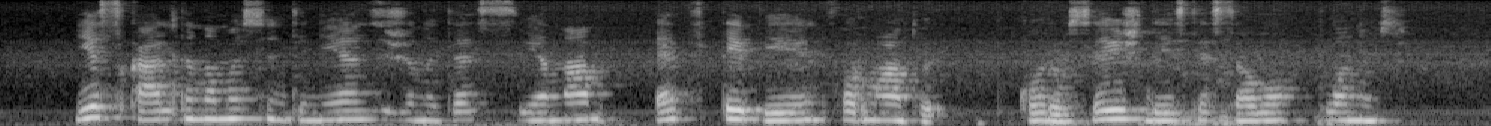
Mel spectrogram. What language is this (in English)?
Lithuanian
